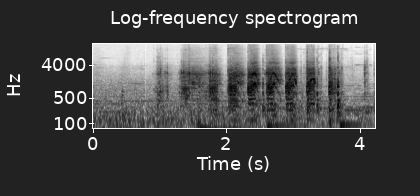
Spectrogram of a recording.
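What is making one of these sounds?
A hand tool scrapes rapidly in short bursts close by.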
